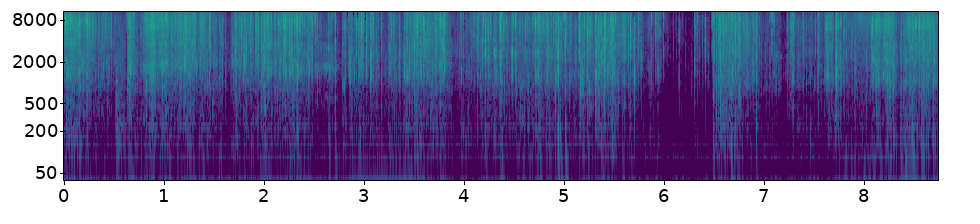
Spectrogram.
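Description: A medium-sized, soft, white plastic-wrapped package is held up and crinkled by gloved fingertips. The result is a dense, bright, continuous crinkling and crackling with very little low end, briefly easing off around the six-second mark before picking back up.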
